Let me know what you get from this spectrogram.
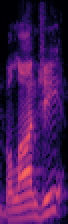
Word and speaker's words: Belongia: Joined as always on Friday mornings by Ryan Belongi.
